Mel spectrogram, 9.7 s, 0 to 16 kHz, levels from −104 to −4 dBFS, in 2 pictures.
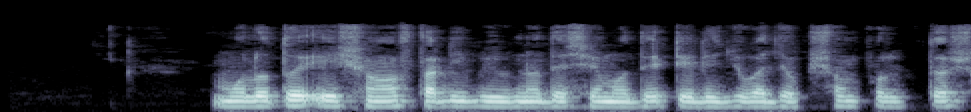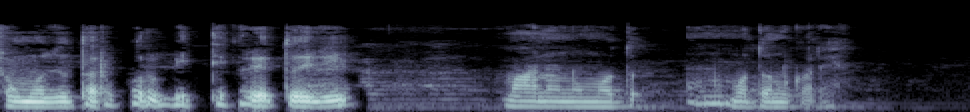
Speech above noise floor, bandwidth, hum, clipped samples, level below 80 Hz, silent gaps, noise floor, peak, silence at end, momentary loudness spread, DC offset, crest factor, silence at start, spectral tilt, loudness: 63 dB; 7.6 kHz; none; under 0.1%; -66 dBFS; none; -89 dBFS; -6 dBFS; 0.7 s; 15 LU; under 0.1%; 20 dB; 1.05 s; -7.5 dB/octave; -26 LUFS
